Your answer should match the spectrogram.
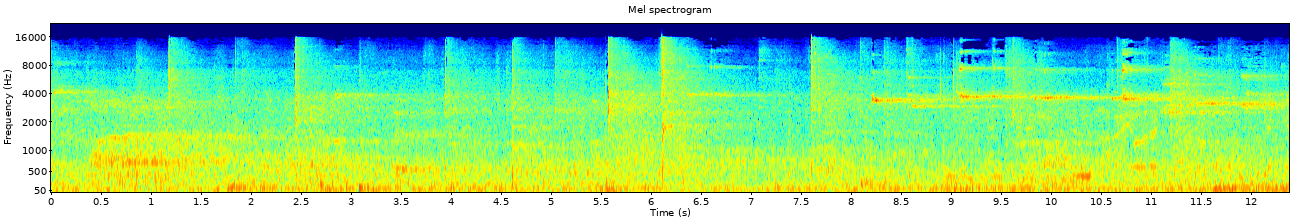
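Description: Badminton rally: sharp cracks of rackets striking the shuttlecock, a second or so apart, echoing in a large indoor hall over background voices.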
